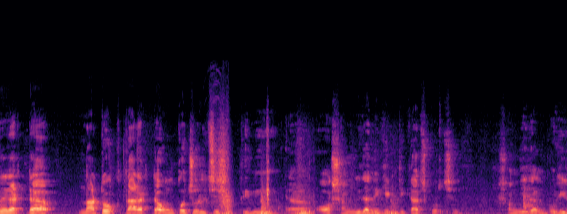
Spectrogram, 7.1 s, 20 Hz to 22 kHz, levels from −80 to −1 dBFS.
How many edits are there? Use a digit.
1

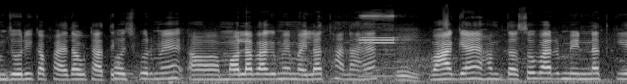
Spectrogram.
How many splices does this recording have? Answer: 1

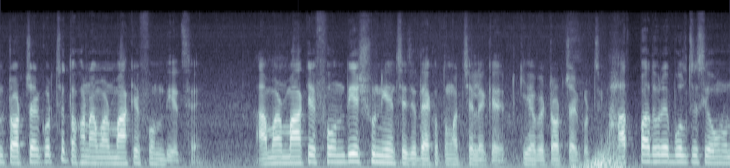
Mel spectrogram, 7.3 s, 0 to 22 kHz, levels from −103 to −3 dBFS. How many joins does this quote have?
1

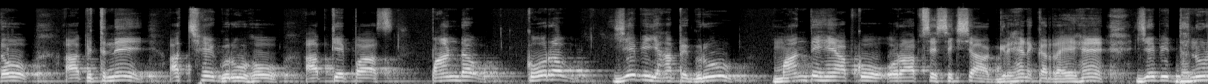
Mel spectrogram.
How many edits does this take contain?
0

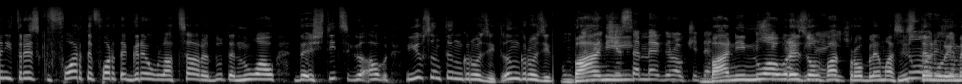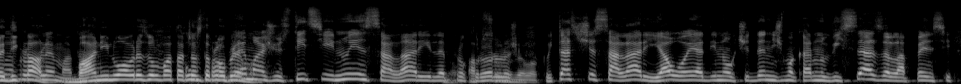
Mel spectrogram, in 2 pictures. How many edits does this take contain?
1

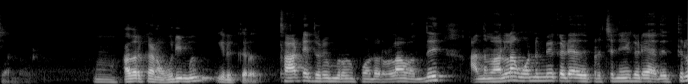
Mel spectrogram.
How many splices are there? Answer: 1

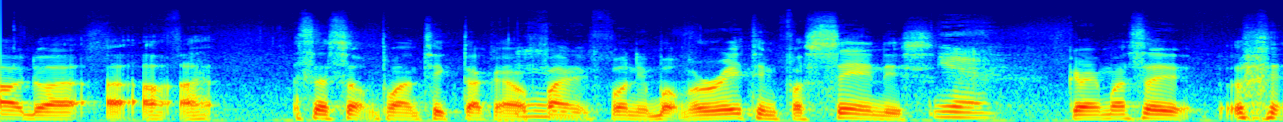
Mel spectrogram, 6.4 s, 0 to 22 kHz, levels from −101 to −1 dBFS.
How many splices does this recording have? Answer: 0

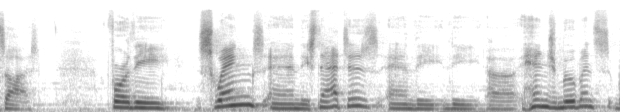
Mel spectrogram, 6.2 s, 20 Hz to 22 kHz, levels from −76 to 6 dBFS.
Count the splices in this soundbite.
1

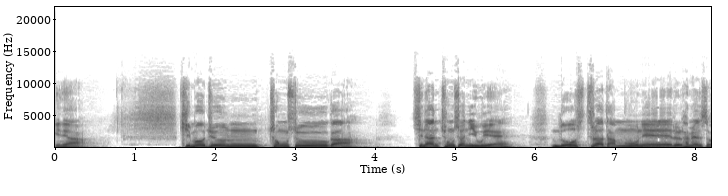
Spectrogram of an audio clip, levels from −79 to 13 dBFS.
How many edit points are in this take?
0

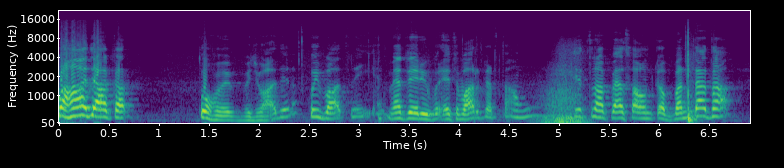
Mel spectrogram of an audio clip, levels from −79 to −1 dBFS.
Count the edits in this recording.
1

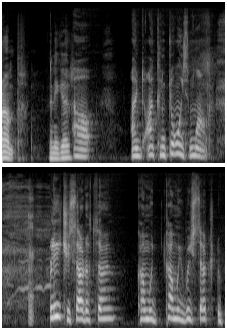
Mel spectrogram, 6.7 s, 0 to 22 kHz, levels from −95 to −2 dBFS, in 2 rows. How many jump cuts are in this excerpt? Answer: 0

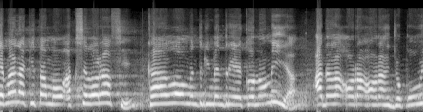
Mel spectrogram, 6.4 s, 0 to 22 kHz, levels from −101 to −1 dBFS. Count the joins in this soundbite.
2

